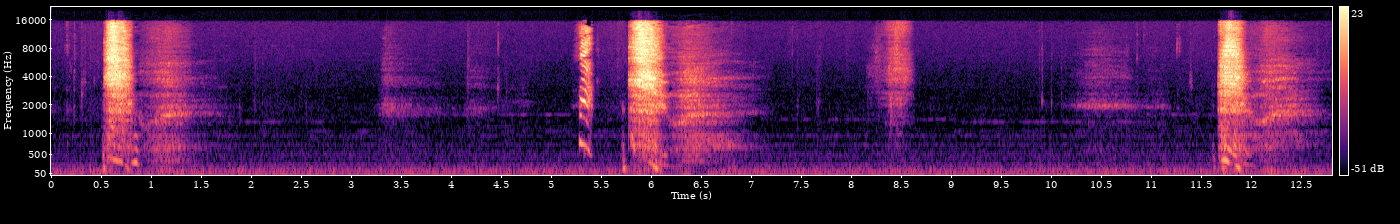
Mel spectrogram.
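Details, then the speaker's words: Adult female sneezing in a car while looking for a parking spot: three loud, explosive sneezes, each after a quick inhaled gasp, over a steady engine hum; repeated sneezing. "Driving around looking for a parking spot. And started sneezing. Sneezing. I try to pull over."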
